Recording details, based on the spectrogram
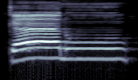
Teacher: کاف کے ساتھ الف مدہ ایک امتداد میں کھینچیں گے، نون کو واو کے ساتھ ملانا ہے، واو مدہ کے اوپر چھوٹا سا مد ہے، کم سے کم 2 الف امتداد میں کھینچیں گے۔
